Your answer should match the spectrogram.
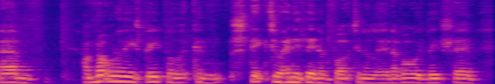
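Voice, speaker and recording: Mellow, slightly chesty man, echoey room. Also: mid-range voice, steady tone, quick pace. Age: middle-aged. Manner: chatty, blunt, frequent "yeah?" tags. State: getting over a chest infection. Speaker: fitness vlogger. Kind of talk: casual chat to viewers introducing a workout. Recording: echoey room, mic at a distance.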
